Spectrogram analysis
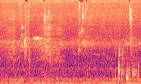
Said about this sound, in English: Yes, we're gonna take another sip of wine, and I think that's gonna wrap up today's episode too, dude.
